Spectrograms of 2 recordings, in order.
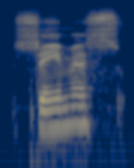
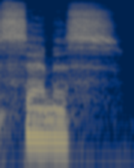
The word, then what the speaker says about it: Samus: you know either the names Seamus or perhaps Phlogistock? These names are not familiar to me, Kadesh. All right. I think you meant Samus, but you forgot how to pronounce it.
